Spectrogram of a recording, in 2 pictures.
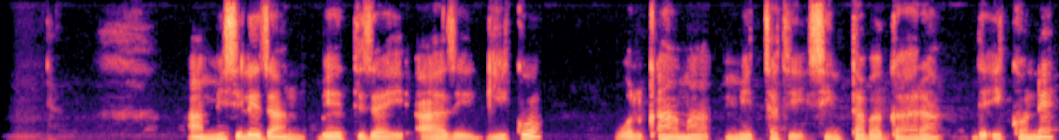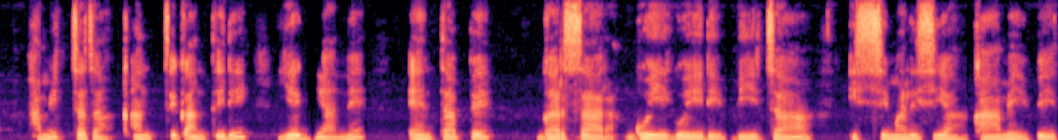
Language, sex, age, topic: Gamo, male, 25-35, agriculture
